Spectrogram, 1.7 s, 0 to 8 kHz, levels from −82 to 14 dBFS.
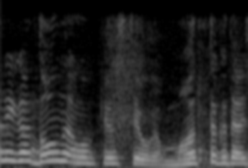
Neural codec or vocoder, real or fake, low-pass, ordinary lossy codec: none; real; 7.2 kHz; none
